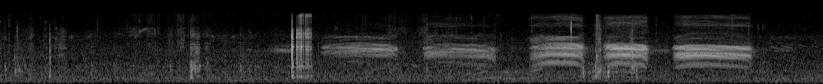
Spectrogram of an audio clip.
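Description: A bird calling five times in quick succession, each call about half a second long, just after a sharp click about three seconds in.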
